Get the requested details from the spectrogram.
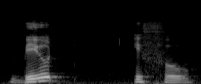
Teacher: O T entre vogais, não acentuado, soa como R.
